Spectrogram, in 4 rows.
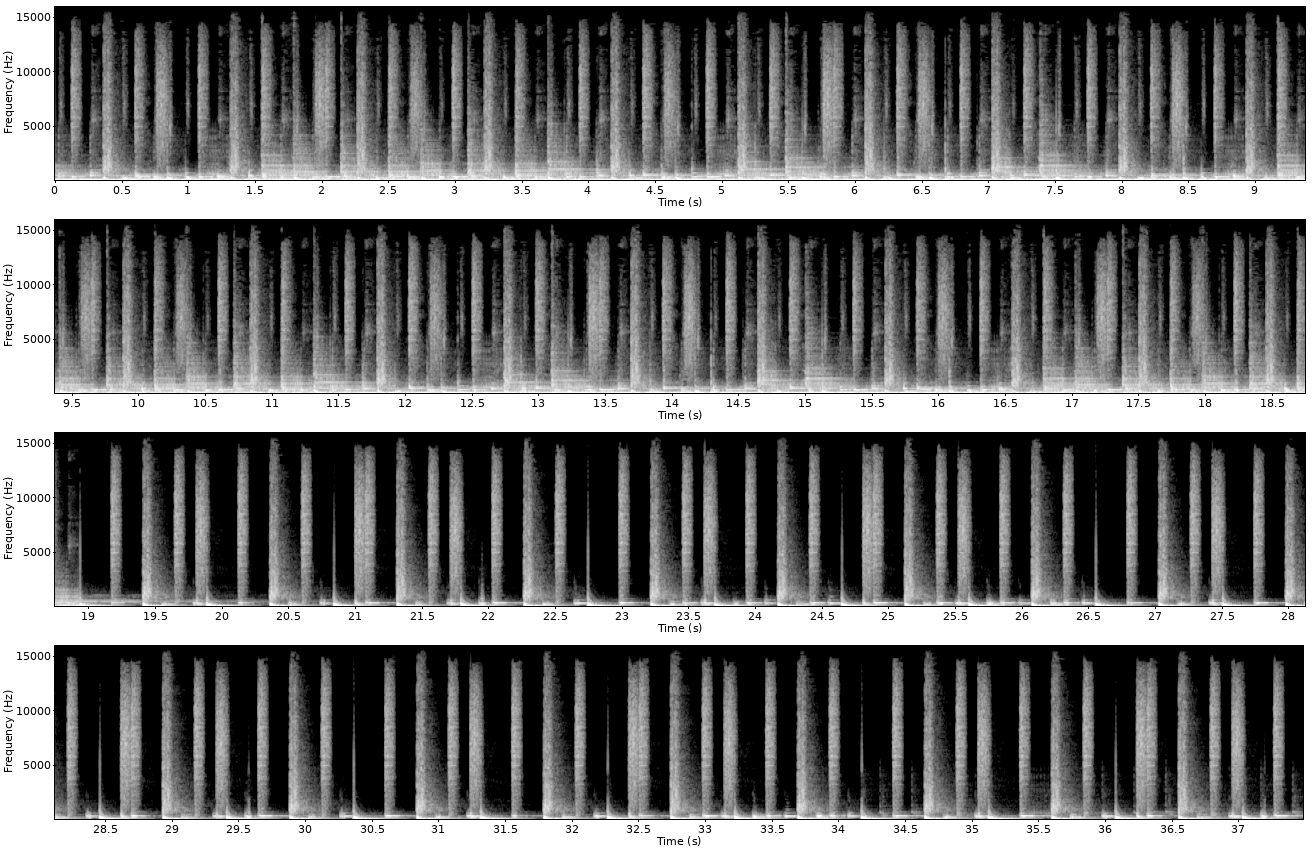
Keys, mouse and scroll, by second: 0.0 ctrl+z, 1.4-1.8 scroll up 1, 3.6 ctrl++, 3.8 ctrl++, 7.3 ctrl+-, 7.5 ctrl+-, 7.6 ctrl+-, 8.8 alt+click, 10.1 alt+click, 17.9 ctrl++, 18.8 ctrl+-, 19.4 space, 20.3 alt+click, 22.0 shift+click, 25.6 shift+click, 32.2 space.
